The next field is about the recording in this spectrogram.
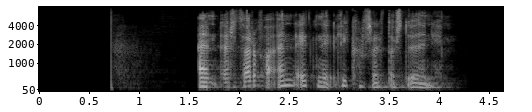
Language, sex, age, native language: Icelandic, female, 40-49, Icelandic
